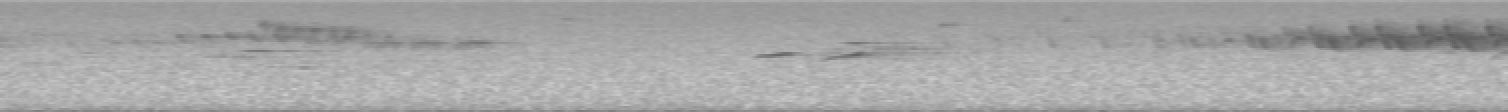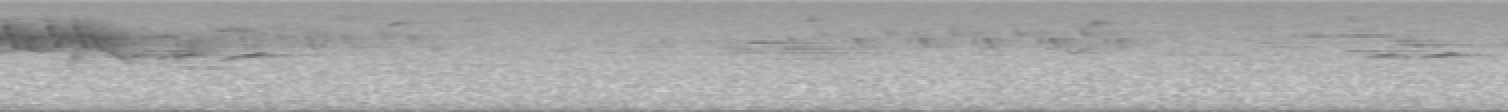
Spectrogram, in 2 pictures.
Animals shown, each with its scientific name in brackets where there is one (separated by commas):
Black-capped Chickadee (Poecile atricapillus), Tufted Titmouse (Baeolophus bicolor), Wood Thrush (Hylocichla mustelina), Ovenbird (Seiurus aurocapilla)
